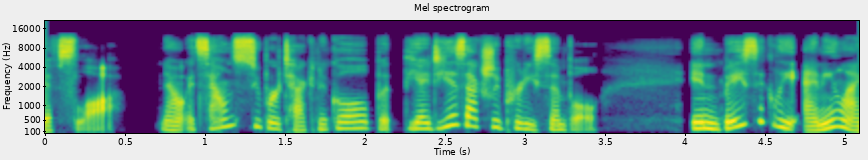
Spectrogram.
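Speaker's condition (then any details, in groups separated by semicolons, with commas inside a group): No condition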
